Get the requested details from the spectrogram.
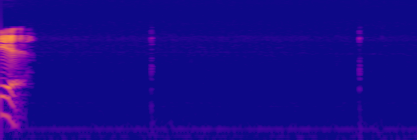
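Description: A soft interface click sounds.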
